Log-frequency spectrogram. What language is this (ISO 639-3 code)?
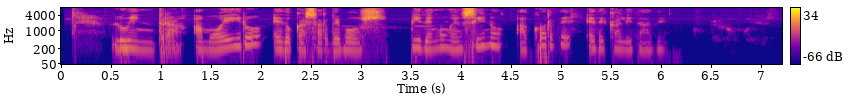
glg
